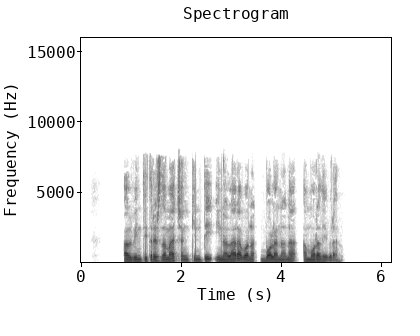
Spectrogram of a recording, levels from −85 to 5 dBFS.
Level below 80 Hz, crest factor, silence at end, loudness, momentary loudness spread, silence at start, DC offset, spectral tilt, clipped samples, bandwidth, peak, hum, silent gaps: -54 dBFS; 16 dB; 1 s; -19 LUFS; 8 LU; 0.85 s; under 0.1%; -6.5 dB/octave; under 0.1%; 8 kHz; -2 dBFS; none; 4.39-4.43 s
